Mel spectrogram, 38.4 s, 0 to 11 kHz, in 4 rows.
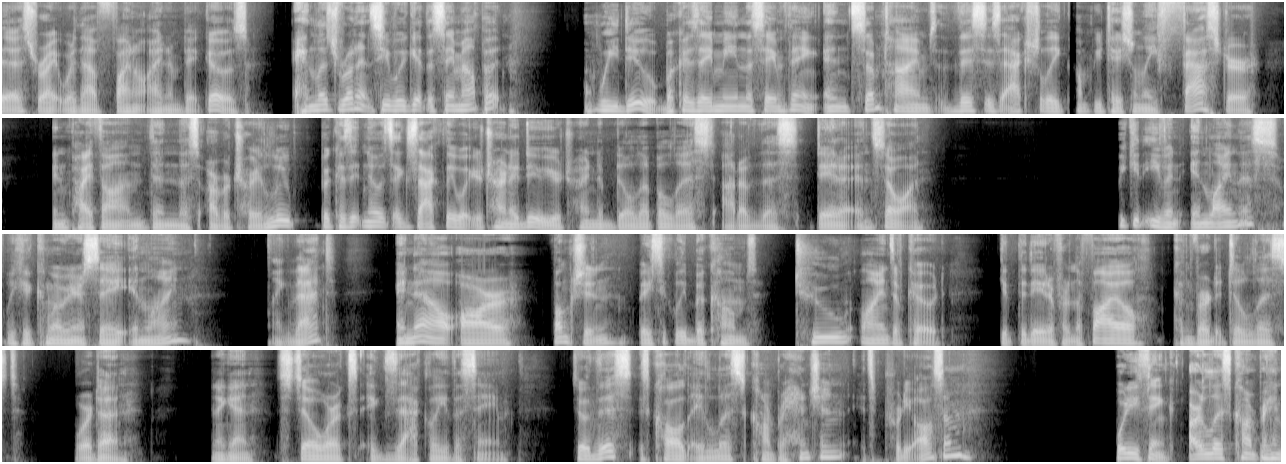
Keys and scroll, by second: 2.0 Escape, 3.4 ctrl+r, 19.2 ctrl+alt+shift+t, 20.7 alt+super+n, 30.1 ctrl+r, 35.5 Tab, 36.5 super+v.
